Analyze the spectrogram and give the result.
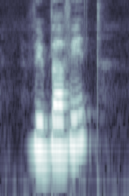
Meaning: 1. to equip 2. to recall
- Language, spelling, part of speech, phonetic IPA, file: Czech, vybavit, verb, [ˈvɪbavɪt], Cs-vybavit.ogg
